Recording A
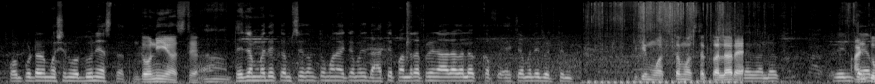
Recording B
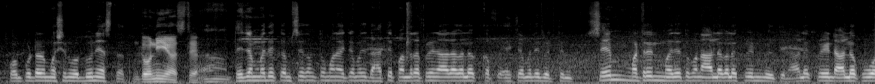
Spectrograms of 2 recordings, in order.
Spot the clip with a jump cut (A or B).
A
